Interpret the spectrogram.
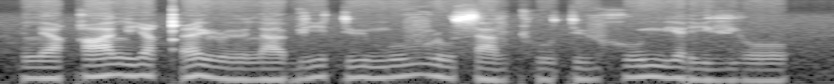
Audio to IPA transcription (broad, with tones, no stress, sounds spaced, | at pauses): l ɛ˩ q a˨˥ l i˩˧˩ qʼ i˩˧˩ ɭ ø˩ l a˩ ɖ i˩˧˩ t y˩˧˩ m u˨˥ v ɭ u˩ s a˩ v ʈʰ u˩ t y˩ v x u˨˥ mʲ ɛ˩˧˩ ɾ i˩ vʲ o˩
